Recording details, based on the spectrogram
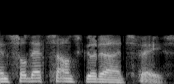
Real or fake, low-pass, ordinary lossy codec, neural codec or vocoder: fake; 7.2 kHz; AAC, 16 kbps; codec, 16 kHz, 8 kbps, FunCodec, trained on Chinese and English, 25 frames a second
